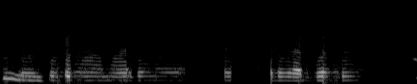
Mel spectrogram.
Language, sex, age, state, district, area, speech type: Dogri, female, 30-45, Jammu and Kashmir, Samba, rural, conversation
